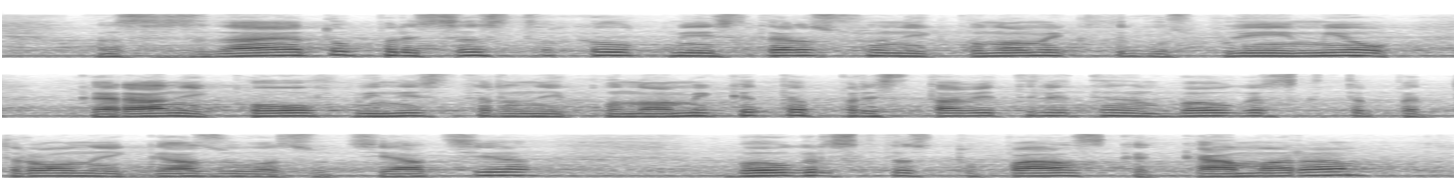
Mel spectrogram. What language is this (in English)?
Bulgarian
